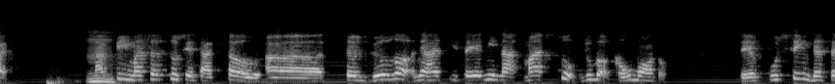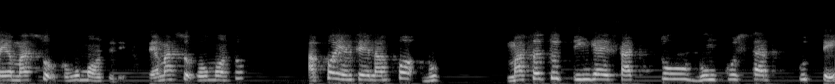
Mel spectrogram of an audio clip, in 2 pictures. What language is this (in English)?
Malay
